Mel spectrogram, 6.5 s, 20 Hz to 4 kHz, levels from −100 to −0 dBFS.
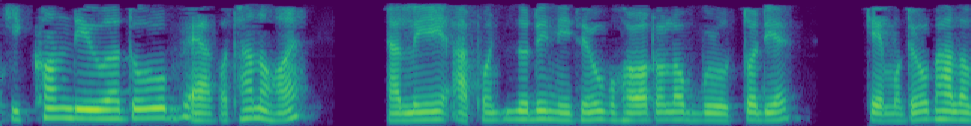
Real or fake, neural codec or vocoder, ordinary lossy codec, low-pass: fake; codec, 16 kHz, 2 kbps, X-Codec, HuBERT features, trained on LibriSpeech; MP3, 24 kbps; 3.6 kHz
